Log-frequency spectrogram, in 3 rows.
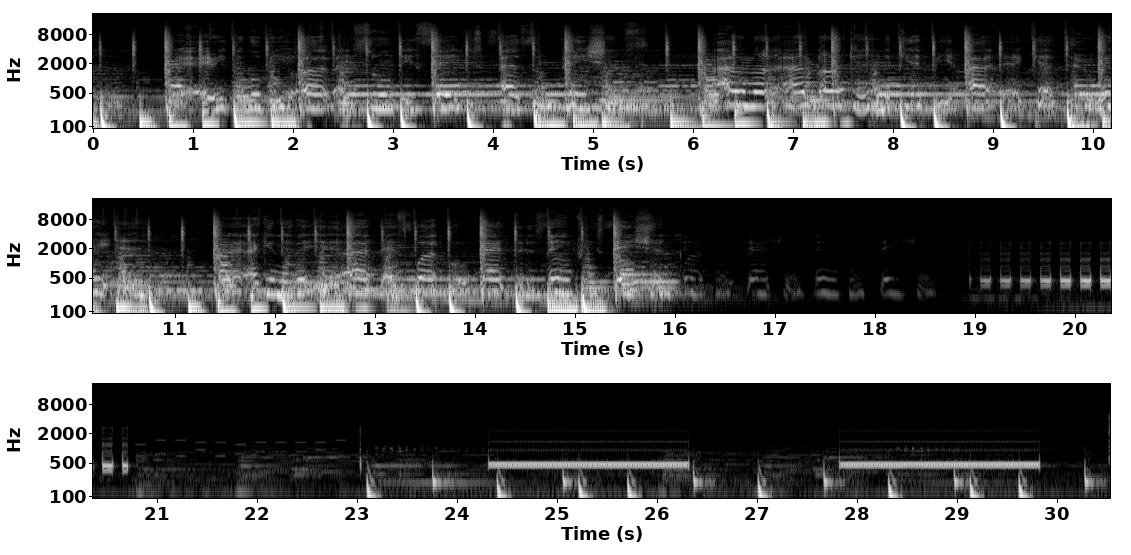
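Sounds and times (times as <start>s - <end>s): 
low rhythmic thumps: 0.0s - 15.5s, 23.1s - 30.5s
telephone dialing beeps: 19.0s - 23.6s, 27.8s - 29.9s
telephone ringing tone: 19.0s - 23.7s, 24.3s - 26.4s, 27.8s - 29.9s.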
